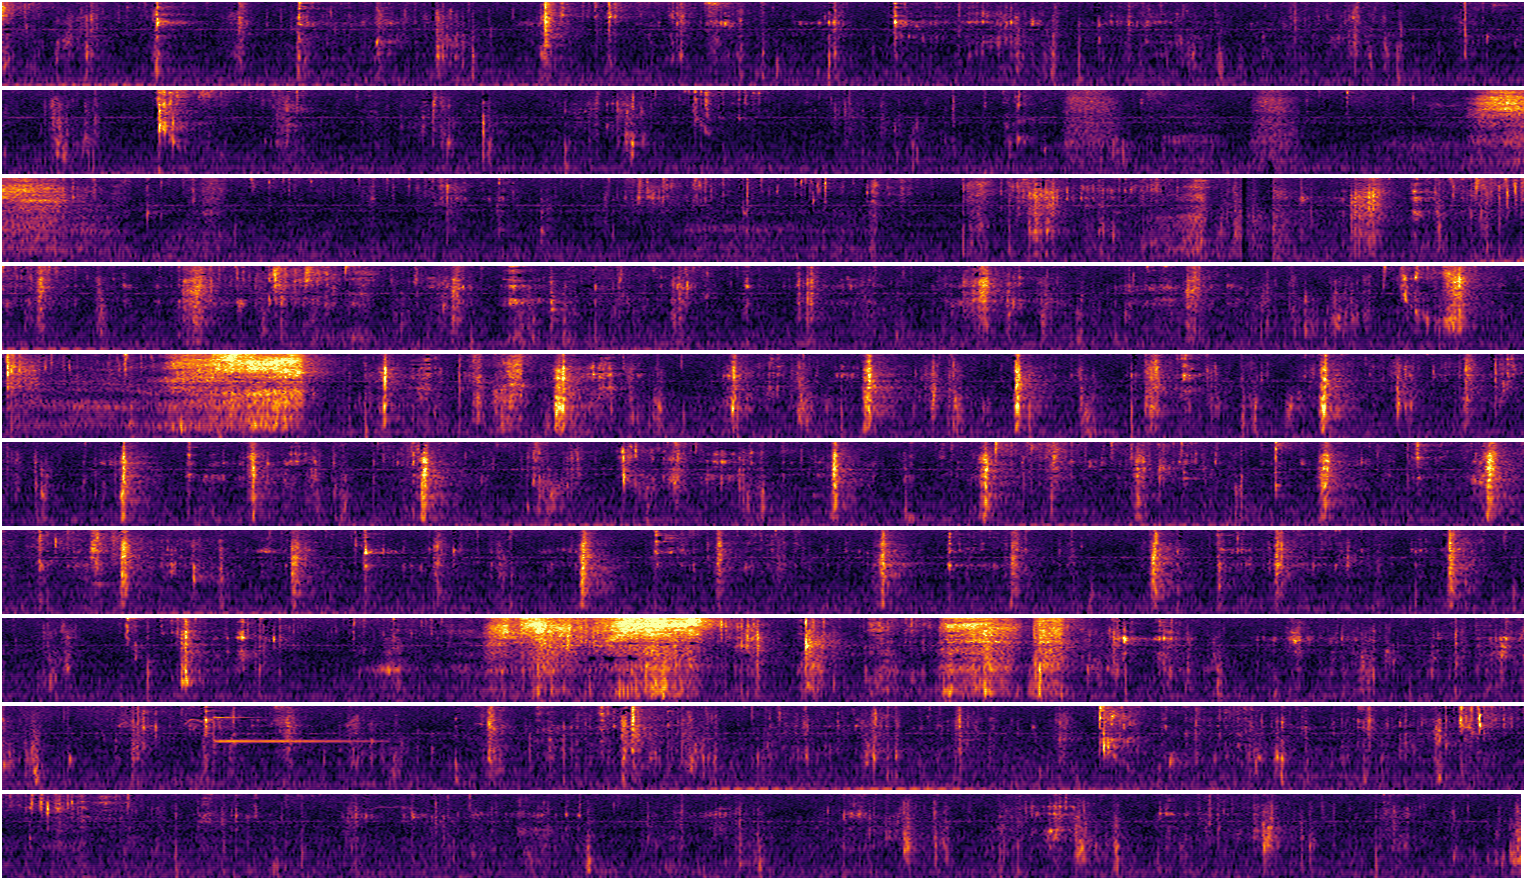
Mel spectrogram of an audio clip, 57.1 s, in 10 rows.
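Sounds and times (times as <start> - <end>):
chewing with wet mouth clicks: 0.0 - 9.7, 11.8 - 23.1, 24.0 - 57.0.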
